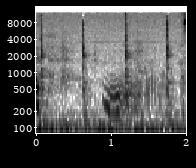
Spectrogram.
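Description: A clock ticking evenly, a little under two ticks a second.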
